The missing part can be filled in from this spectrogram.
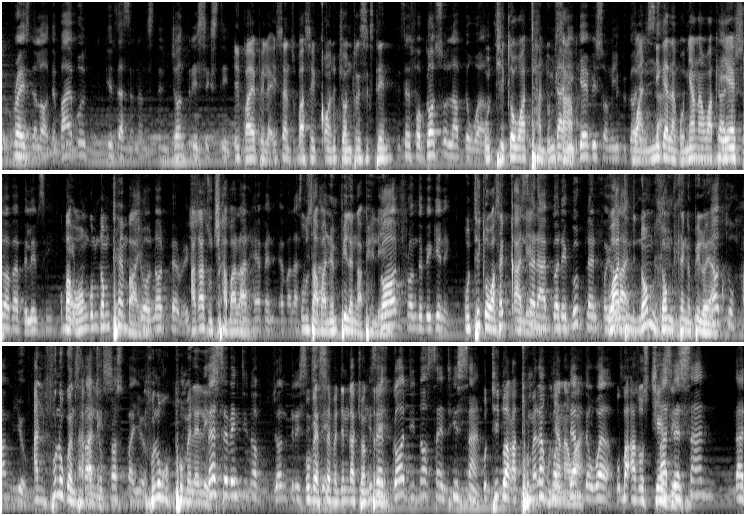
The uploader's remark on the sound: Message Preached in our Cape Town Campus, Parklands, Cape Town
